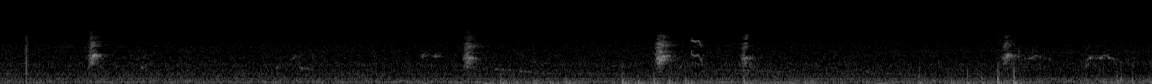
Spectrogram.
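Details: Gypsy's three-week-old puppies, some learning to walk and others sleeping, let out brief sharp squeaks at irregular gaps, a small cluster mid-way, against a constant low background hum.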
